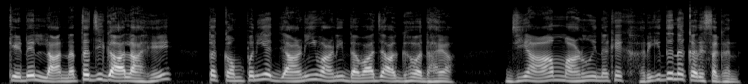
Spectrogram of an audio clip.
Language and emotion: Sindhi, disgusted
